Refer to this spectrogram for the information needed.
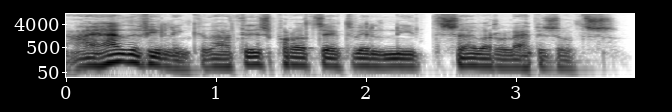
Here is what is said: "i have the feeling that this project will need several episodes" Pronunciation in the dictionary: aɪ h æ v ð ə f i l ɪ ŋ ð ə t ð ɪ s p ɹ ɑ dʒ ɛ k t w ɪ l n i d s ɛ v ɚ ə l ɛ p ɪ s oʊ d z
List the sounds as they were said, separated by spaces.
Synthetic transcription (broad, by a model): aɪ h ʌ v ð ə f i l ɪ ŋ ð ə t ð ɪ s p ɹ ɑ dʒ ɛ k t w ɪ l n i d s ɛ v ɚ ə l ɛ p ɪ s oʊ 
